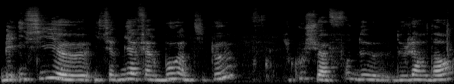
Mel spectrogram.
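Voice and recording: A woman's hoarse put-on character voice, fairly high in pitch, at a moderate pace with fairly even intonation.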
